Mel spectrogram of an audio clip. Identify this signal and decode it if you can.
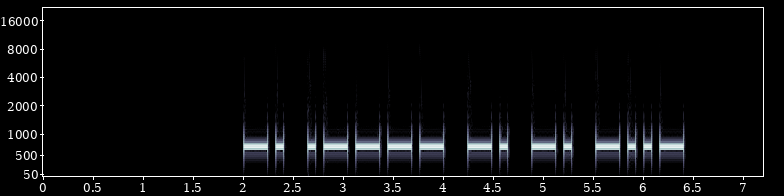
Morse code, heard as a keyed tone, about 15 wpm, 700 Hz. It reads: N1NNX
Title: USA Call Signs - 5 Characters - Repeated 3x - 15wpm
